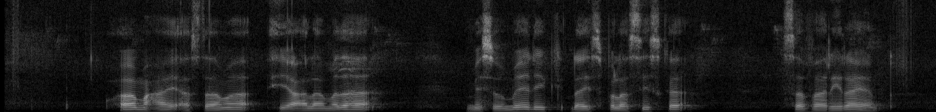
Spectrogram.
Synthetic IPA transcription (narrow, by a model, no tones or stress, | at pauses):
wɑːmɑħɑjʔɐ̰st̪ʰaːmɐɦɐijɞʕɑlaːmɐðɐɦɐ | mɛsɔmɛlɪkʰɖɐjsplɐsɪskʰɐ | sɐfɐɾɪɾajɐn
